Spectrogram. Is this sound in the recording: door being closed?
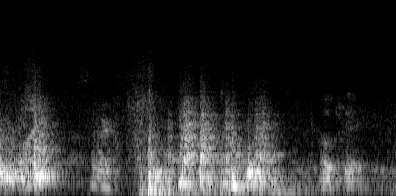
yes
